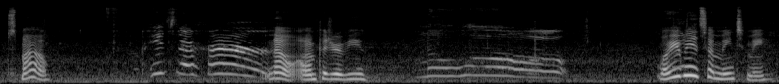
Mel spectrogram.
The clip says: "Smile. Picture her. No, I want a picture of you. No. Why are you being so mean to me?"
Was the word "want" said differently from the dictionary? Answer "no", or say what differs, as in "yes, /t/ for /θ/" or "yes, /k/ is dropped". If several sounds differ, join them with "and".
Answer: yes, /t/ is dropped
